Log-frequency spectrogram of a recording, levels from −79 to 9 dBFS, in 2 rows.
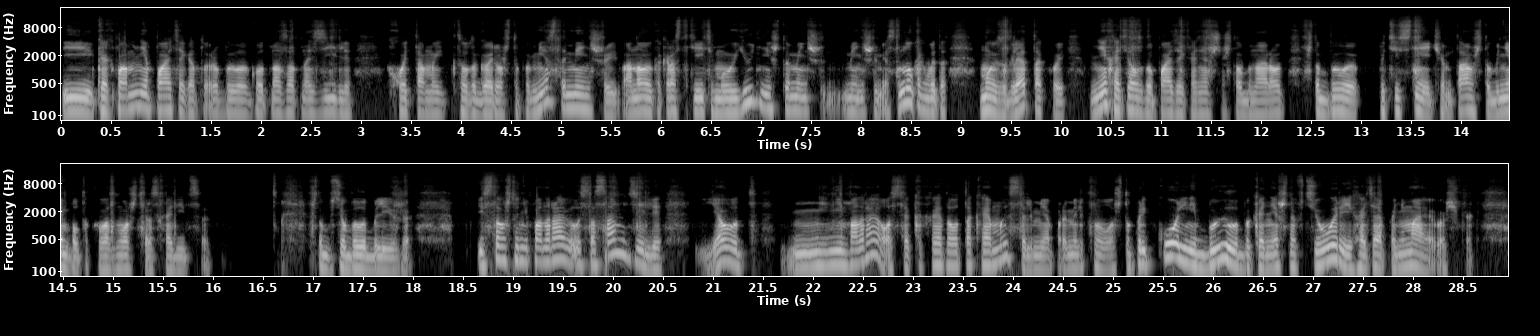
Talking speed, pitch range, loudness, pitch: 190 wpm, 110-140 Hz, -20 LUFS, 120 Hz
